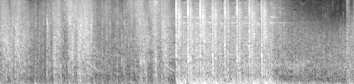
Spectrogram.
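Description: Rapid automatic gunfire in the Call of Duty video game, a loud close burst of fast repeated shots after softer scattered firing.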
